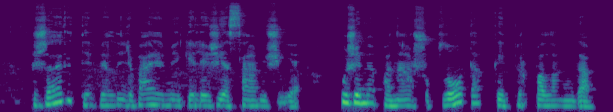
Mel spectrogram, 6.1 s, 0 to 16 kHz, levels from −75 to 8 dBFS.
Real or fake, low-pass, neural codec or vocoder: real; 14.4 kHz; none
